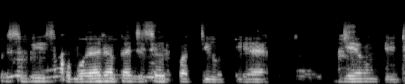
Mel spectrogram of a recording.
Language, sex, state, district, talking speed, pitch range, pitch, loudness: Hindi, male, Uttar Pradesh, Gorakhpur, 190 wpm, 120-140 Hz, 130 Hz, -17 LUFS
